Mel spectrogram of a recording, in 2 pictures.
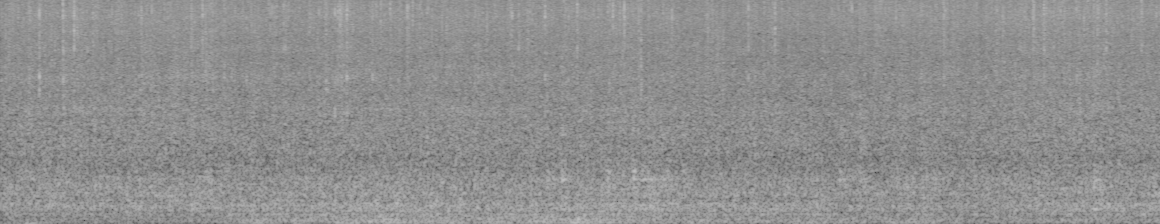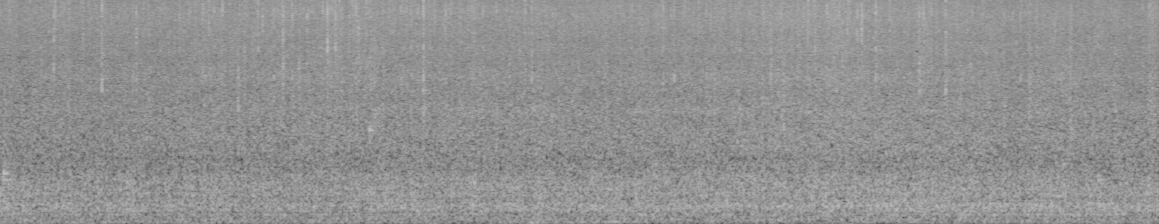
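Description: Heavy rain falling steadily: a dense, even hiss with the sharp ticks of individual drops striking nearby surfaces.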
